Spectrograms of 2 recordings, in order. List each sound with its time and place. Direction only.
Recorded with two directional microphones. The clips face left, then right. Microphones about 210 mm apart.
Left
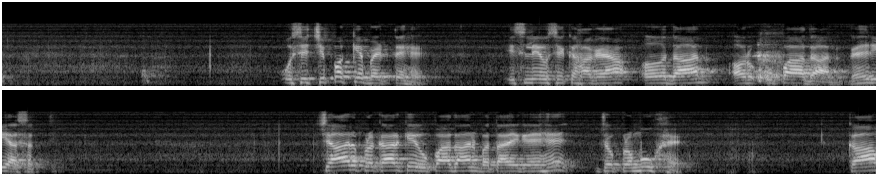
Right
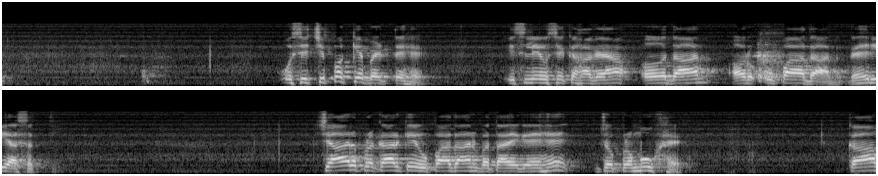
2.8 s a man's voice: 35° right (ahead or behind)
11.9 s a man's voice: 35° right (ahead or behind)
17.2 s speech: 35° right (ahead or behind)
